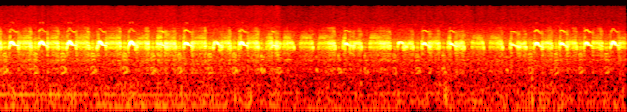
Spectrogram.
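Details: Close-up calls of White-fronted bee-eaters: a steady stream of nasal, slightly squeaky calls, roughly two each second, overlapping as several birds call together; exact recording date unknown.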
